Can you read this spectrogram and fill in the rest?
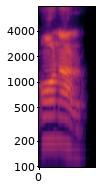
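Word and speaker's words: honour: দেখি আমরা খেয়াল করেন এইচ ও এন ও ইউ আর শব্দের উচ্চারণ কি অনার অনার অনার অনার মানে সম্মান আমরা বলি না পাশ এই যে সেই বানান বানান এখানে এইচ টা সাইলেন্ট এখন আবার কেউ জোর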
